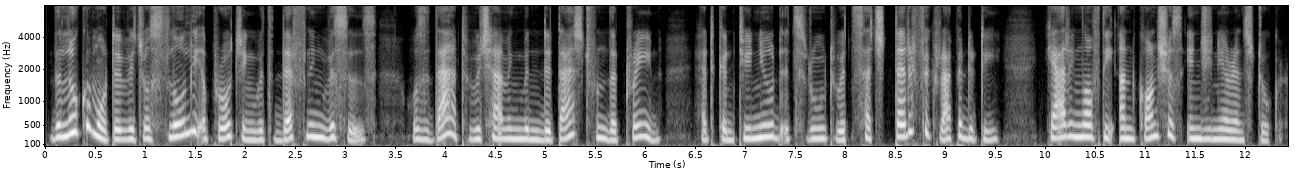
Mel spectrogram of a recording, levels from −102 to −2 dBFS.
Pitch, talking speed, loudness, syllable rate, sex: 225 Hz, 160 wpm, -17 LUFS, 5.5 syllables/s, female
